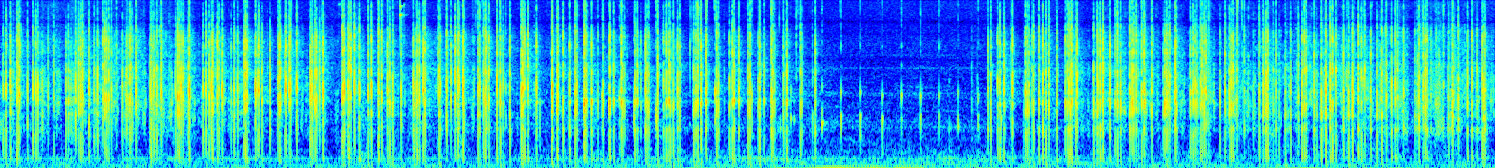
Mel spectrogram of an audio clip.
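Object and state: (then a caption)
Cardboard sugar canister. Long acrylic nails tap rapidly on the side of a paperboard sugar canister held in one hand, making dense, dry, bright clicks with almost no ring. The tapping runs steadily for most of the clip and pauses briefly near the middle, where a faint low hum shows through, before resuming.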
